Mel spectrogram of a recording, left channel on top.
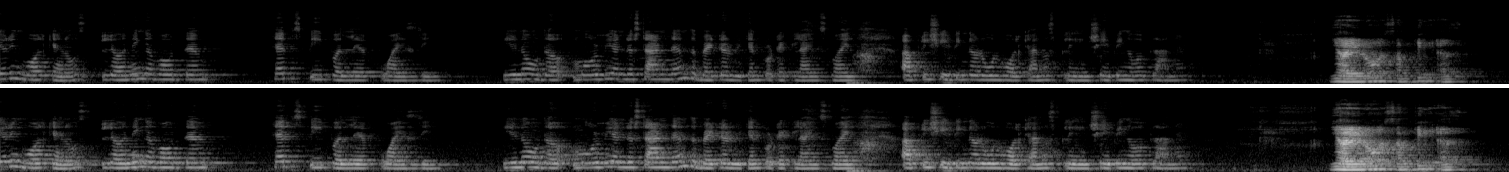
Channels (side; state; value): left; quieter; 9.2 dB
